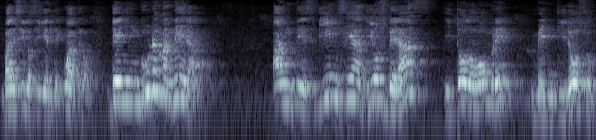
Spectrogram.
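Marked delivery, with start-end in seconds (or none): 1.7-8.9 slow, loud emphatic scripture quote; firm, deliberate proclamation; categorical reading. Retold or imitated. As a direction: pound out each word of the verse. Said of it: "Pablo es categórico con su respuesta".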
